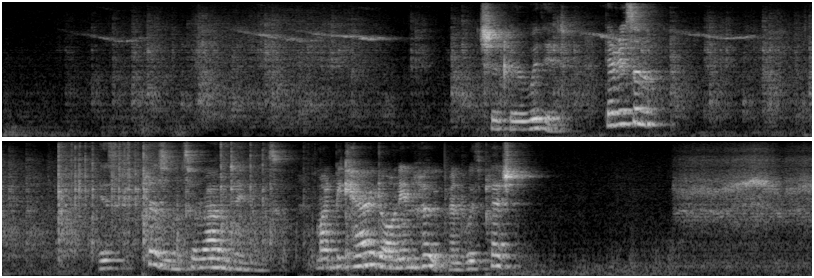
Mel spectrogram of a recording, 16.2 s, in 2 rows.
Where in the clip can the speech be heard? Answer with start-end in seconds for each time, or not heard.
4.8-6.5, 9.1-13.2.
